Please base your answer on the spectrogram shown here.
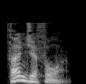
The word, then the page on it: fungiform: British English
